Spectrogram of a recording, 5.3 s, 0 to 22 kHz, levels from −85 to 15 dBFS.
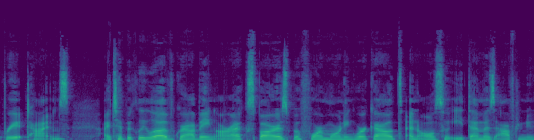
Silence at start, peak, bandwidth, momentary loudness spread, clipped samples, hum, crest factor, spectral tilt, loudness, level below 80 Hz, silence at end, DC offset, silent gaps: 0.05 s; -8 dBFS; 17.5 kHz; 7 LU; under 0.1%; none; 18 dB; -4 dB/octave; -25 LUFS; -66 dBFS; 0 s; under 0.1%; none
